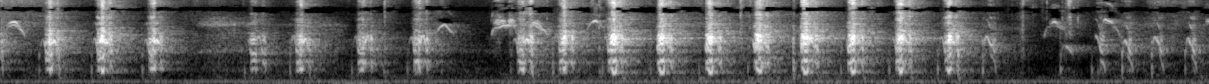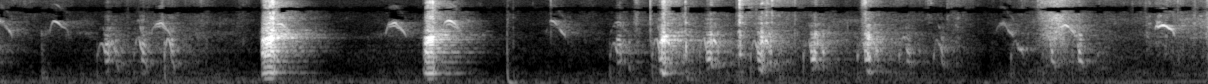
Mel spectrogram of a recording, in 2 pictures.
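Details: Mother duck calling to her new ducklings: rapid runs of raspy quacks in quick bursts, then scattered louder single quacks, with a low steady hum underneath.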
